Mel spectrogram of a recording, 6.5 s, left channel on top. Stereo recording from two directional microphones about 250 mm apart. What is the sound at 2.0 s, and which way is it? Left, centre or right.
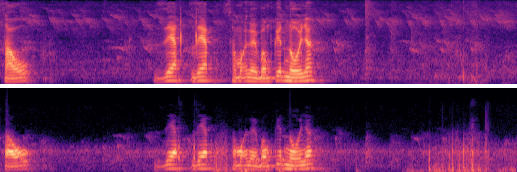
Speech, left.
